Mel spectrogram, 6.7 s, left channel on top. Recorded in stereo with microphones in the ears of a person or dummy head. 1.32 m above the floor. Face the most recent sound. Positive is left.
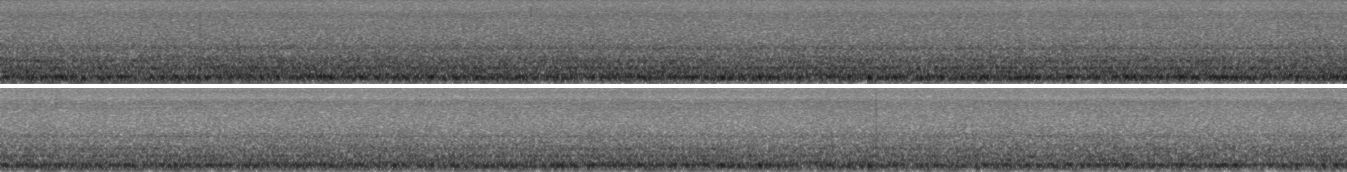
No sound to turn to.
